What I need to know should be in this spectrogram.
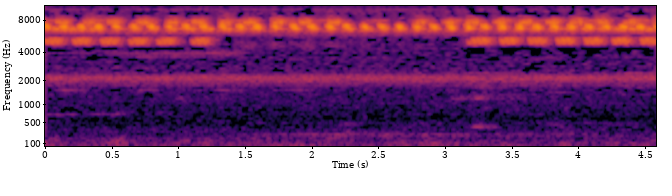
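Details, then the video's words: Crickets calling at night in a rural area: rapid, even high pulsed chirps in two overlapping bands, one pausing and resuming, over a steady faint hum and low rumble. "Listening to Cricket Sound"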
